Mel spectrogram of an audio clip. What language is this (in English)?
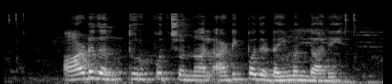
Tamil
